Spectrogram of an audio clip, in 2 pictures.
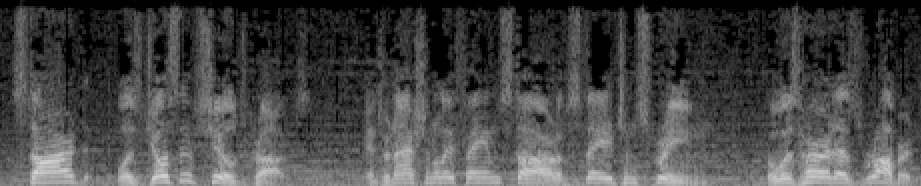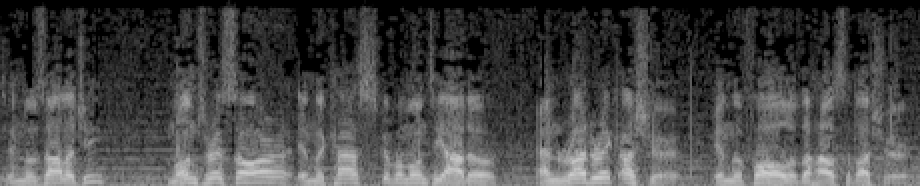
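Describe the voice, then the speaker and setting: An American man announcing in a formal, scripted 1940s radio style with measured enunciation. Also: fairly high pitch. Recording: dull vintage 1940s radio broadcast recording.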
